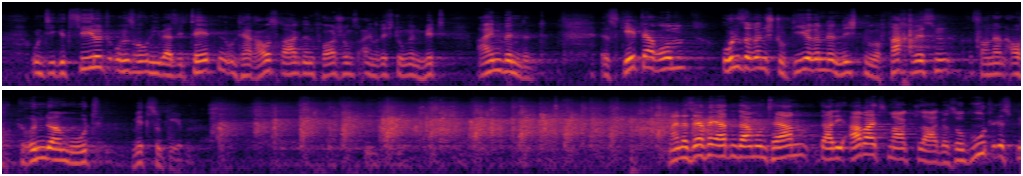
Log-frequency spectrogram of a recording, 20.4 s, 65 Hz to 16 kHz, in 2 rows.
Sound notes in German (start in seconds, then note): 12.2 Beifall bei der CDU und dem BÜNDNIS 90/DIE GRÜNEN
